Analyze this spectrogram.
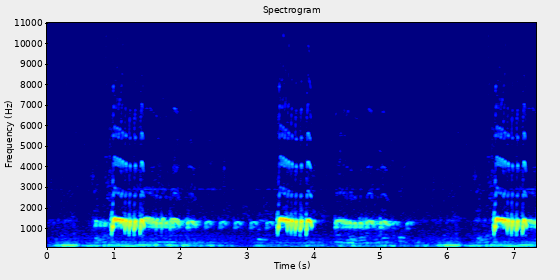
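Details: Lure call of a female zebra dove calling a male: loud bursts of rapid stuttered notes about every three seconds, each trailing into softer evenly spaced coos, over a low hum.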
